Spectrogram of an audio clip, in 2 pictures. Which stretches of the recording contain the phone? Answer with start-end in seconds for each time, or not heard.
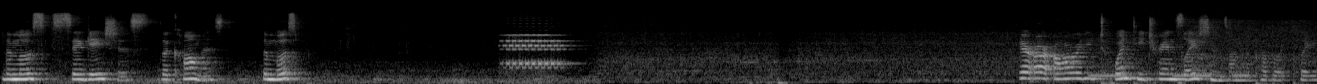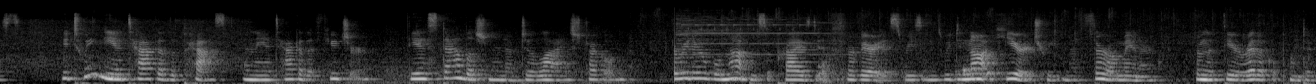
5.0-5.7, 10.8-12.5, 19.9-21.6.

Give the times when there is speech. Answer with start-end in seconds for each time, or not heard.
0.0-3.1, 10.2-26.2.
